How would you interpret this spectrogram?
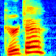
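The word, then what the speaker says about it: Goethe: how you say that is it's called it's gerta is how you pronounce that guerta the german philosophizer i i should i should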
